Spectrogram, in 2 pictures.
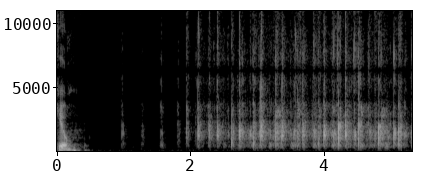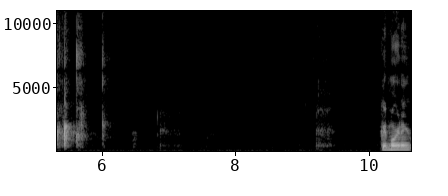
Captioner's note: applause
